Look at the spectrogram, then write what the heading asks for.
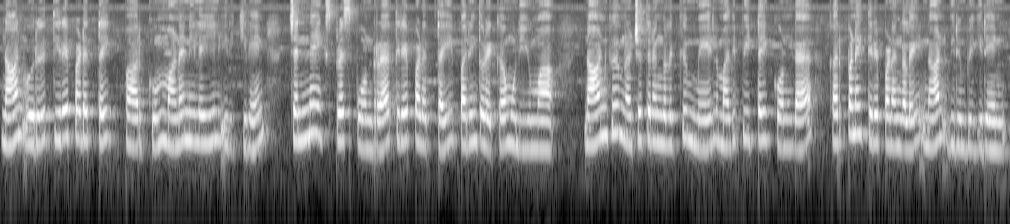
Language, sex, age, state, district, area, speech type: Tamil, female, 30-45, Tamil Nadu, Vellore, urban, read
